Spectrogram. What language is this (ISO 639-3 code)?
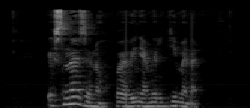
lav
